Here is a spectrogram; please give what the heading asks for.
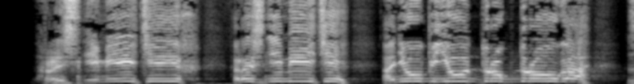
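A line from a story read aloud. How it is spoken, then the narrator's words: Shout. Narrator (Russian): закричала Марго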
